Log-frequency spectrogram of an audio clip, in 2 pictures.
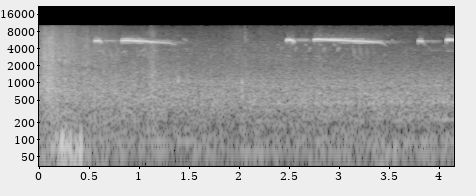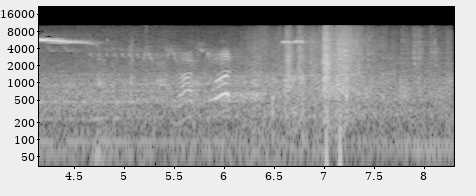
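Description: A gun dog whistle sounding three long, clear high blasts, each dipping slightly in pitch, over the first five seconds, then one short pip later on. A man's shout comes about six seconds in, and a short burst of noise follows near the end.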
